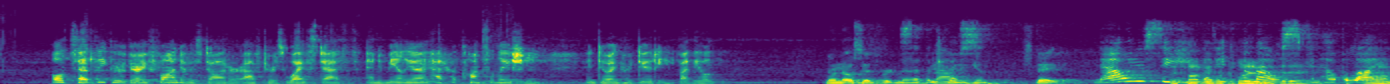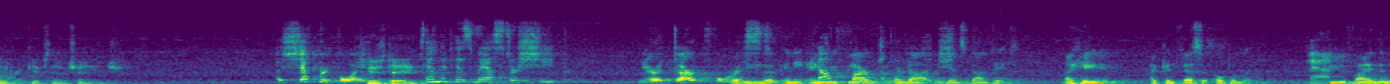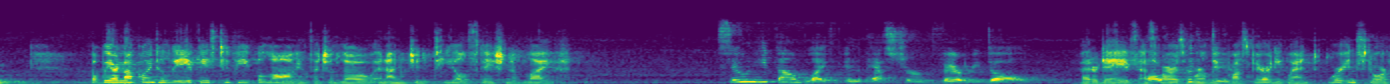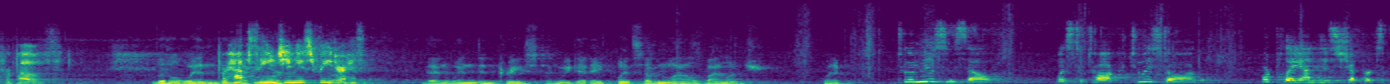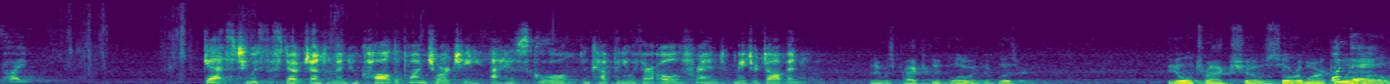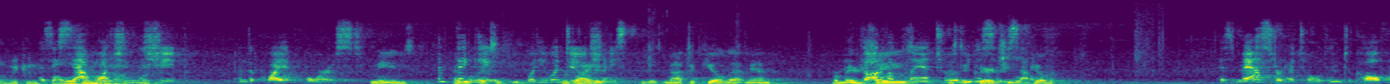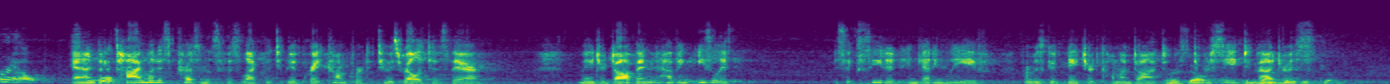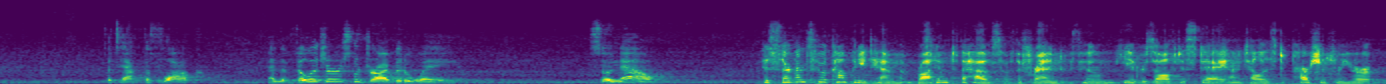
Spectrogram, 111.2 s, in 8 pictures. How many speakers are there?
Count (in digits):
4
